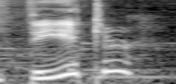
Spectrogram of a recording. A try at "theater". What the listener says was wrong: I didn't realize you pronounced the A so much.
